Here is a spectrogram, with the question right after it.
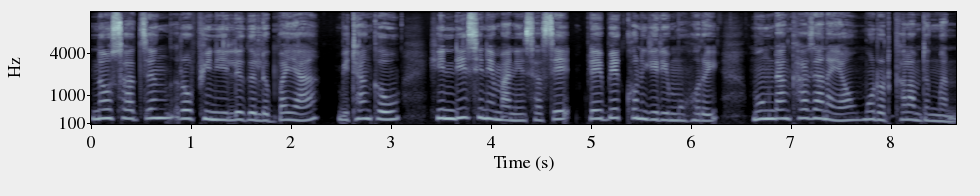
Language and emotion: Bodo, neutral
